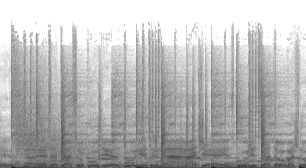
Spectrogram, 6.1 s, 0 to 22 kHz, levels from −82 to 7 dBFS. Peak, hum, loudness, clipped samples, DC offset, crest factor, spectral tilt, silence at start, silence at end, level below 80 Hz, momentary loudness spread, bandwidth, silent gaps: -2 dBFS; none; -18 LUFS; under 0.1%; under 0.1%; 14 dB; -4 dB/octave; 0 s; 0 s; -20 dBFS; 4 LU; 18.5 kHz; none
